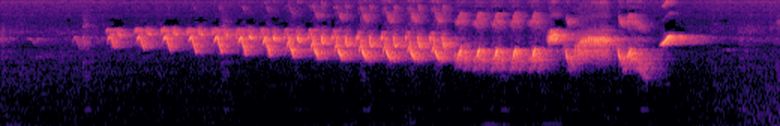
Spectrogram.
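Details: A male Common Chaffinch sings a quick, bright descending series of about twenty notes that speeds into a rattle and ends with a short flourish.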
